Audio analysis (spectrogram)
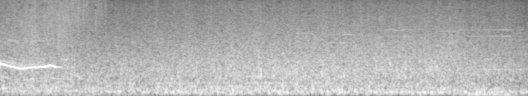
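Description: Steady rushing water from a waterfall in the video game The Elder Scrolls Online, a broad continuous roar heard alone without talk, slightly louder at the very start.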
